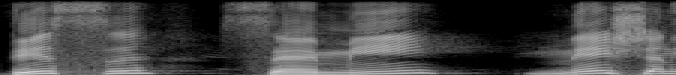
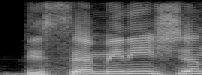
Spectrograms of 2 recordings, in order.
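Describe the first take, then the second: First: The middle s sound is doubled and held. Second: The middle s sound is single and short. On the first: The speaker calls it right. "डिससेमिनेशन या नेशन, इस तरीके से" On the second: The speaker calls it wrong. "डिसेमिनेशन नहीं"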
